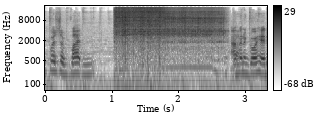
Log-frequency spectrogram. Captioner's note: grinder buzzing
